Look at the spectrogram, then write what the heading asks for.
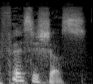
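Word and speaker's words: facetious: education বা education এছাড়া অ্যাবস্টিমিয়াস এবং ফ্যাসিশাস দেখুন উচ্চারণটা হবে অ্যাবস্টিমাস এন্ড ফ্যাসিশাস এই দুইটা শব্দ এমন দুইটা শব্দ যেখানে সবগুলো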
